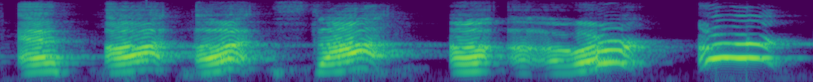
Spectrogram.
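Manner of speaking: loud, flustered stammer; mock stammering. Mocking a silent character who should have objected, loud sputter. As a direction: sputter the half-started word. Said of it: "you could have been like".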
